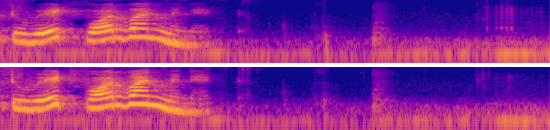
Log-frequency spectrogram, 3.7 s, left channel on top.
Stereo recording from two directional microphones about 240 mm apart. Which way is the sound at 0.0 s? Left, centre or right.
Right.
